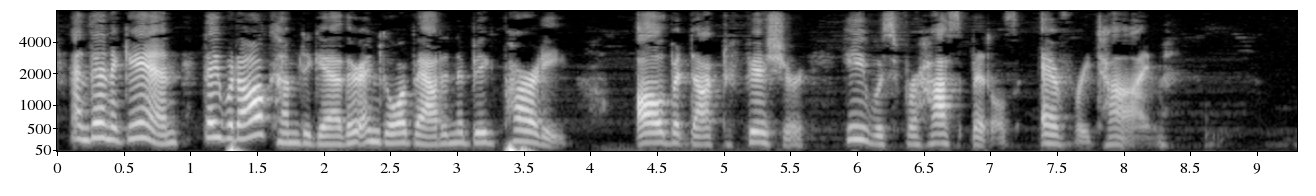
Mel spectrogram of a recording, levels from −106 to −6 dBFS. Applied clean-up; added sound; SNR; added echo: none; none; none; none.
